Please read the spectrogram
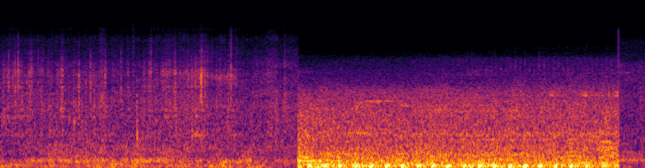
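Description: Wind and road noise on a bike-mounted camera's microphone while riding over pavement. About three seconds in, a sudden cut brings a much louder, low, pulsing rumble, an edited-in sound, that stops abruptly.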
